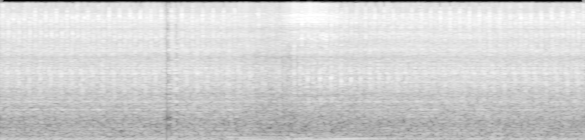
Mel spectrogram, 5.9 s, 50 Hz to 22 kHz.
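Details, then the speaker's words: Ford 8N tractor, partially restored, after tapping free a stuck-open number four exhaust valve; four-cylinder idle with an even low chug and a brief early cutout, then runs smoothly with no miss. "and maybe it'll loosen up there and we'll have compression then so that's what the problem is there that sounds better for a long time"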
